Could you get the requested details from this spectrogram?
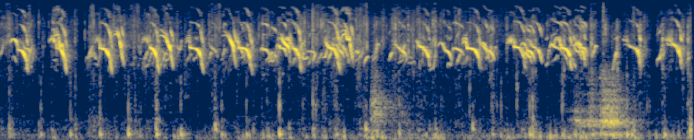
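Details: Young chickens keep up a busy chorus of shrill, falling peeps, many birds calling at once, with low shuffling and a brief muffled bump near the end.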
